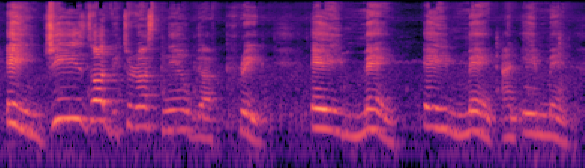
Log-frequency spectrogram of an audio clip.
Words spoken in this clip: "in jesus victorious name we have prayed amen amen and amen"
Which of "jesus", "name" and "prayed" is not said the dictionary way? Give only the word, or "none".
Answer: none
